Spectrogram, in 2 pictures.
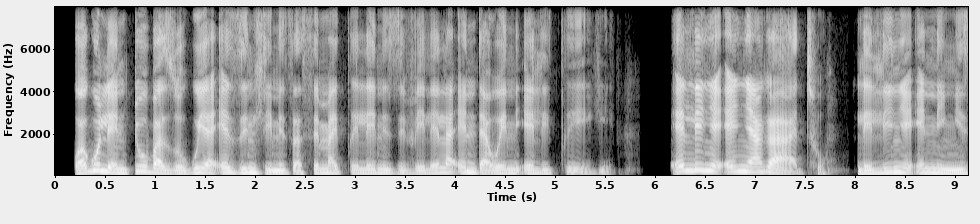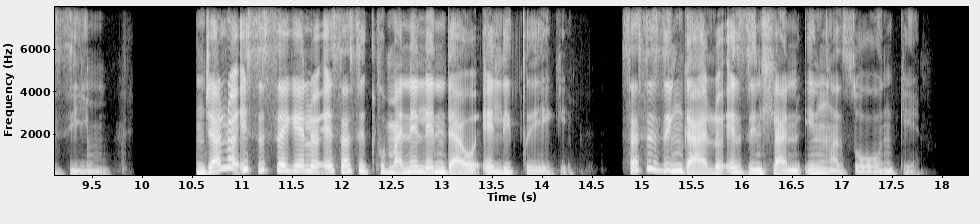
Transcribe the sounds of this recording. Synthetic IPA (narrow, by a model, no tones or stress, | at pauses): ɣwaɣulentʼuβazoɣujaʔezind͡ɮʱinizasɛmaǀɛlenizivɛlɛlaʔɛndʱawenḭʔeliɡ͡ǀʱɛ̰ːɣɛ̰ | eliɲɛʔɛɲaɣatʰɔ̰ | leliɲɛʔeniŋiziːmu | nd͡ʒʱalɔʔisisɛɣɛlɔʔɛsasiǀʰumanɛlɛndʱawɔʔeliɡ͡ǀʱɛɣɛ | sasiziŋalɔʔezinɬanuʔiŋ͡ǀazɔːŋkʼɛ̰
